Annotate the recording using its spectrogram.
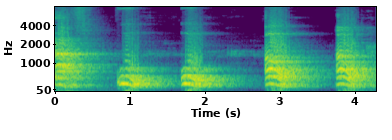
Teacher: मध्य स्वर आ, मध्य स्वर कितने होते हैं, मध्य स्वर एक होते हैं और अग्र स्वर चार होते हैं। पश्च स्वर जो बोलते वक्त जीभ का पीछे का हिस्सा होता है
